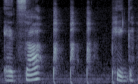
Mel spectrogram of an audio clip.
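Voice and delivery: soft broken p- p- p- then a whispered pig; soft p- p- p- build to a whispered pig; sound it out. Shown as a demonstration. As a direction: tease the first sound before revealing pig. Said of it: "stuttering first sound p".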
